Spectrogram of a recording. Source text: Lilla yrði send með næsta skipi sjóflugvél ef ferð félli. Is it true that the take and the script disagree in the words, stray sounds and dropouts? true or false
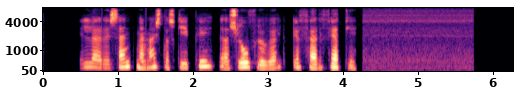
true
